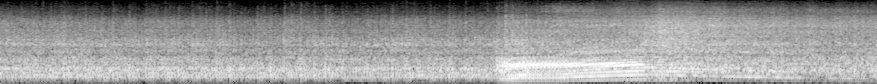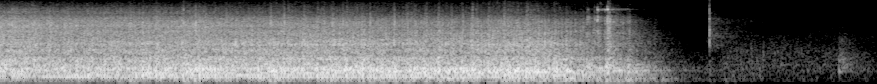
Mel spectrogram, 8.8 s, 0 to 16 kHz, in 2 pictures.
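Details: Trash-picked Ryobi 25cc two-stroke string trimmer after fuel line repair buzzes steadily, revs sharply and settles to an even run before shutting off; healthy.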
